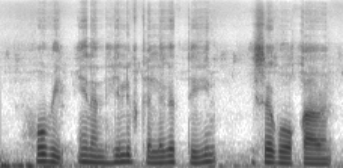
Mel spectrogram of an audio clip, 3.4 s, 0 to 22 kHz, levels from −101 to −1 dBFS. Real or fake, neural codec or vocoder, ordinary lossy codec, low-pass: fake; codec, 44.1 kHz, 7.8 kbps, Pupu-Codec; none; none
